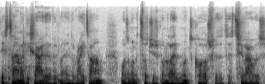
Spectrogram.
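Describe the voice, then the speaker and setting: A man talks at a medium pitch with a Liverpool accent. His voice is somewhat breathy. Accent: Scouse (Liverpool). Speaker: cancer patient vlogger. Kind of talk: personal vlog update. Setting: just after chemo session. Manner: halting, many fillers.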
